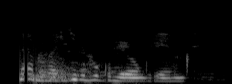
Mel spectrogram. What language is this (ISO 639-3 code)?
kin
